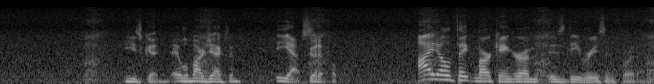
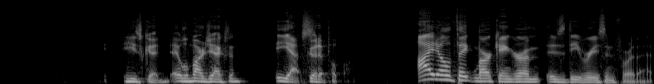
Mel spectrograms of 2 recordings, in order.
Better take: second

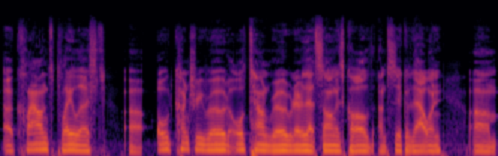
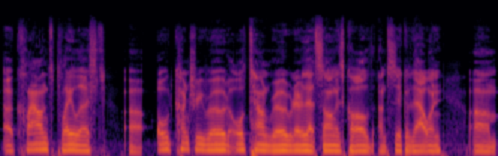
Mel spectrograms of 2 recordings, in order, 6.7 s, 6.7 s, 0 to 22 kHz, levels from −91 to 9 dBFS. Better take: neither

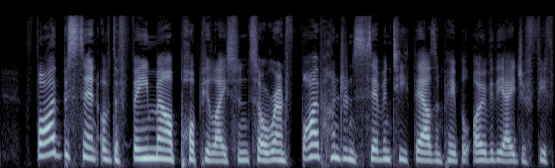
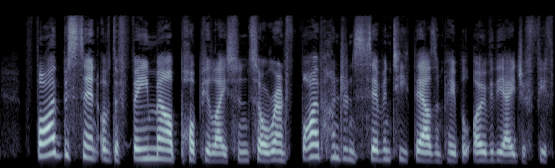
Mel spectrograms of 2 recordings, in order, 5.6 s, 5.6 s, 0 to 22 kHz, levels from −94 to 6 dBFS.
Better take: first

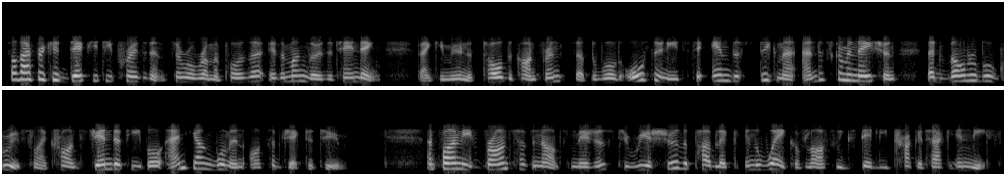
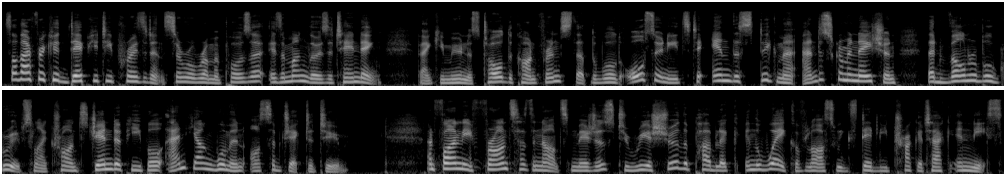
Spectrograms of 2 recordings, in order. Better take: second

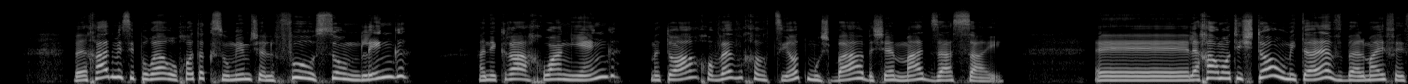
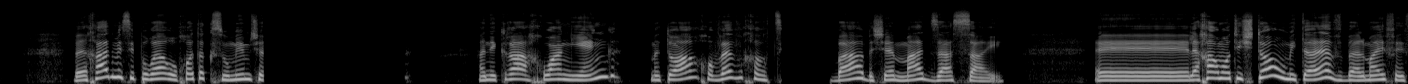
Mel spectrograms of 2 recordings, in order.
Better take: first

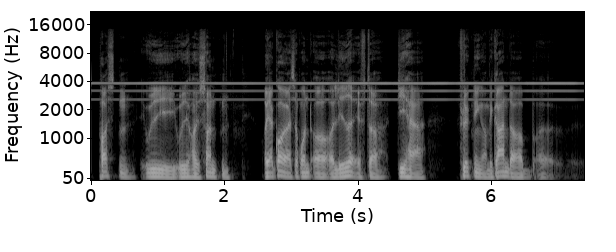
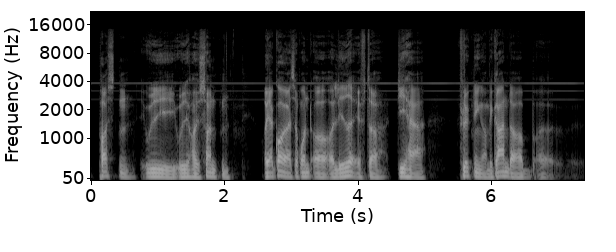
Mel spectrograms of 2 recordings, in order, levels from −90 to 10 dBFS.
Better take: second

